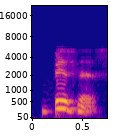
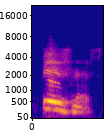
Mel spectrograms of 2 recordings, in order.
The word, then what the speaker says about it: business: Business. Where is the syllable stressed? All right, well done. Good job. Okay. Business. Business. And remember I is silent.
